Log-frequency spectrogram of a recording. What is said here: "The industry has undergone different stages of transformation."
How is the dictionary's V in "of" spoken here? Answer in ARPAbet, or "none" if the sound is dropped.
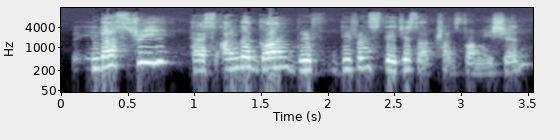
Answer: F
